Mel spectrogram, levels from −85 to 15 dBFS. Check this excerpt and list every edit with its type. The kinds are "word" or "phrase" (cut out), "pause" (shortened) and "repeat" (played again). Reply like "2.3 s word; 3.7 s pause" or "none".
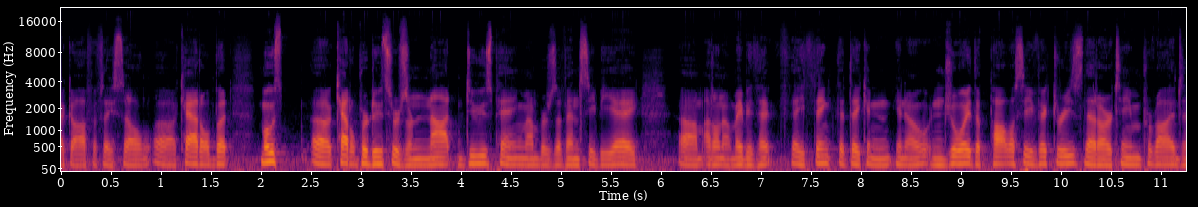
none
